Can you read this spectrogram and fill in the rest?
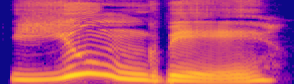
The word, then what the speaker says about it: Ljungby: And the name of the town, although it's spelled Ljungby, which it's a Swedish word, it's pronounced Ljungby.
